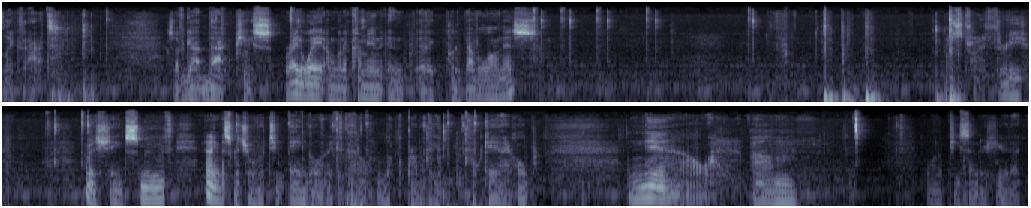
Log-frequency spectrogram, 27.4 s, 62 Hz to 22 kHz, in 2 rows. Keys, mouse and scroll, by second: 0.7 alt+a, 1.1 Tab, 1.4 middle click, 3.9 click, 7.1 click, 7.4 click, 7.9 click, 8.7 click, 9.9 click, 14.3 right click, 16.7 click, 17.5 middle click, 18.3 alt+a, 18.5 middle click, 19.6 shift+middle click, 20.0 middle click.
